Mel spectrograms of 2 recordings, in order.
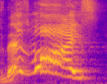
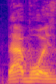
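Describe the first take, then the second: First: High, loud caricature of a nerd; nerdy voice. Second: Said in the usual way. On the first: Shown as a demonstration. Streamer demonstrates the disputed voice to his chat, high nerdy voice. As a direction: put on an exaggerated nerdy voice. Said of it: "Nerdy voices are not exclusive". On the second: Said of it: "I'm gonna keep doing the voice".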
